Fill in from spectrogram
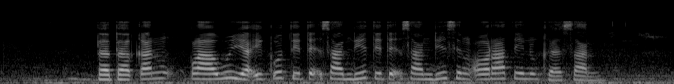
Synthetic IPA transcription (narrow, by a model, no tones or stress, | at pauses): b̥ä̤b̥a̤kanklawujaʔikut̪it̪ɪʔsaɳɖit̪it̪ɪʔsaɳɖisɪŋoɾat̪inuɡ̥a̤san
